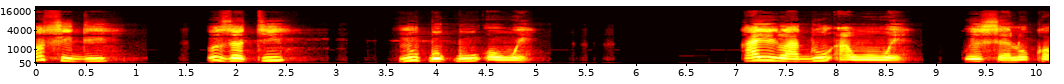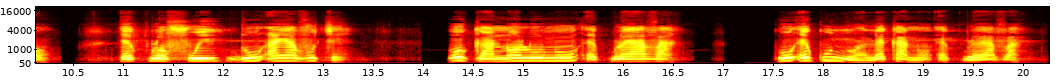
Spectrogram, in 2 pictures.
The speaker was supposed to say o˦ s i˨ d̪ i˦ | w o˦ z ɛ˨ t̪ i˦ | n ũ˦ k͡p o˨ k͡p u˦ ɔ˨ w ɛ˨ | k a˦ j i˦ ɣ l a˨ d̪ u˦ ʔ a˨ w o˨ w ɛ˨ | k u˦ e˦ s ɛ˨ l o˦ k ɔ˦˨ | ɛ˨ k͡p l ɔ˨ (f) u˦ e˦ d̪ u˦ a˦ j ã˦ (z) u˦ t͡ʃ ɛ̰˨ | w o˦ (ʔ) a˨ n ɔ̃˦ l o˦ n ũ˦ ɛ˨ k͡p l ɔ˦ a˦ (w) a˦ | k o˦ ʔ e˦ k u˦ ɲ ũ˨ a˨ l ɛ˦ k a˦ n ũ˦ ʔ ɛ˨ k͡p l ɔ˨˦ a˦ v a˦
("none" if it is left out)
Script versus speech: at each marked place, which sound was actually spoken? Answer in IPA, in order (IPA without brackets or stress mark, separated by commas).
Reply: f, v, k, v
